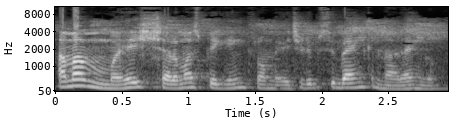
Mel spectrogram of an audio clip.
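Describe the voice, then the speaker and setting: A man's voice: on the high side, moderate pace, lightly acted. A man with a Maharashtrian accent playing a polite bank loan officer on a phone call. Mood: formal, polite. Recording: muffled audio with clear background noise.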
